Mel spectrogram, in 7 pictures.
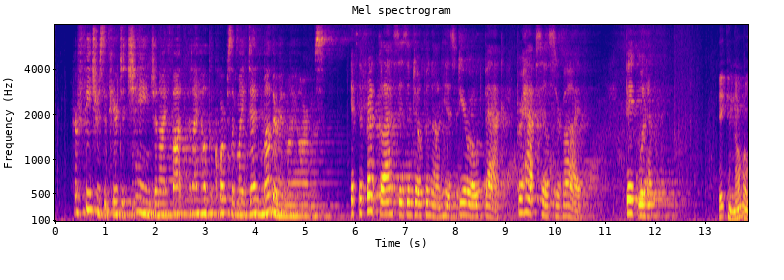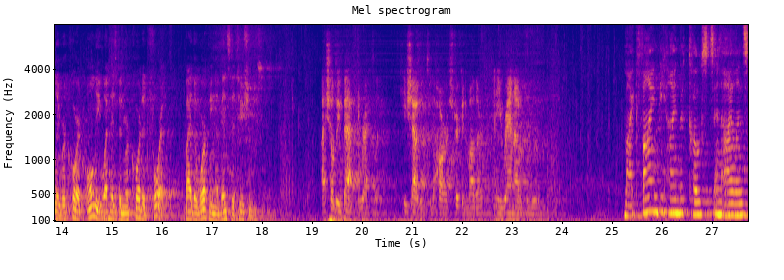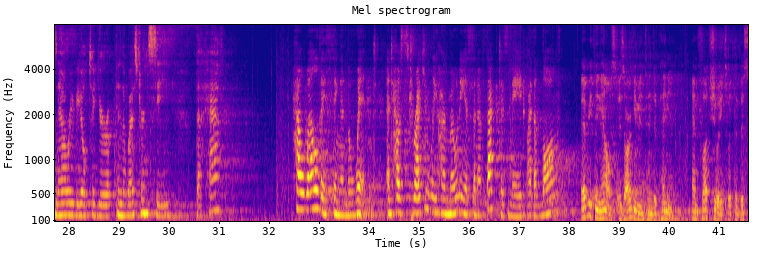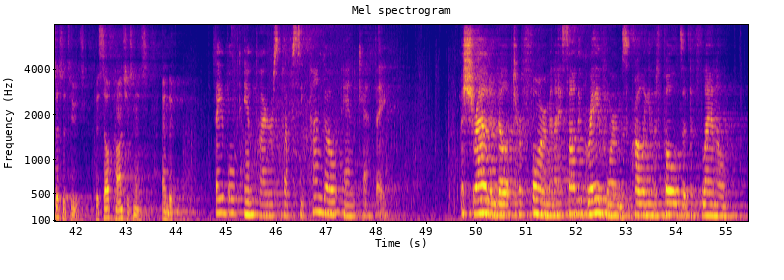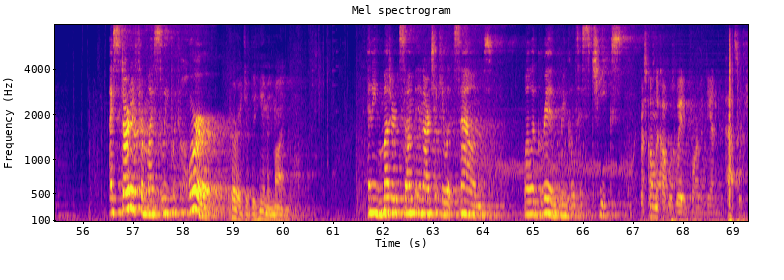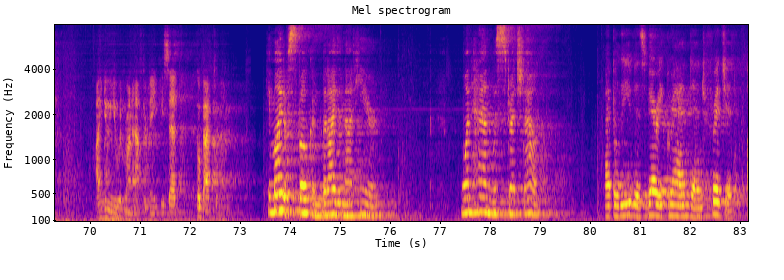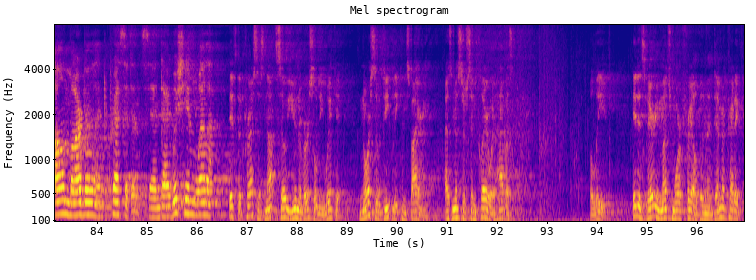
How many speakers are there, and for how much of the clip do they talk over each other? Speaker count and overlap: six, no overlap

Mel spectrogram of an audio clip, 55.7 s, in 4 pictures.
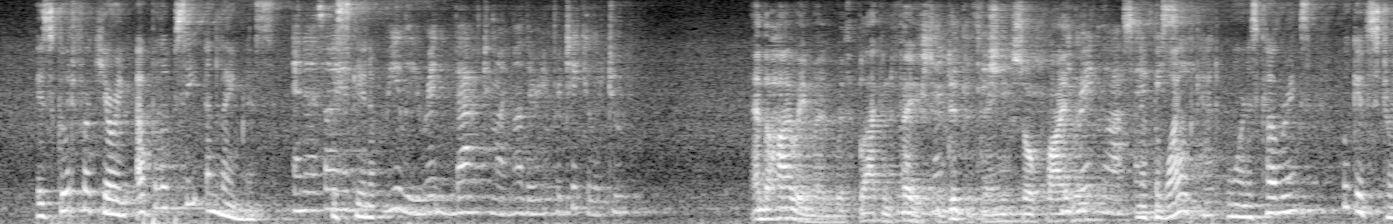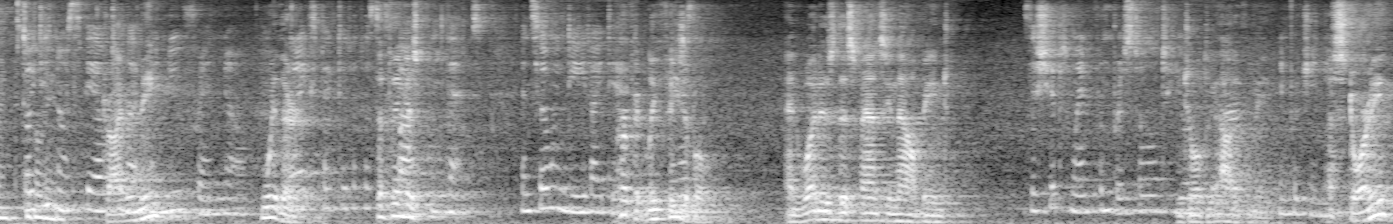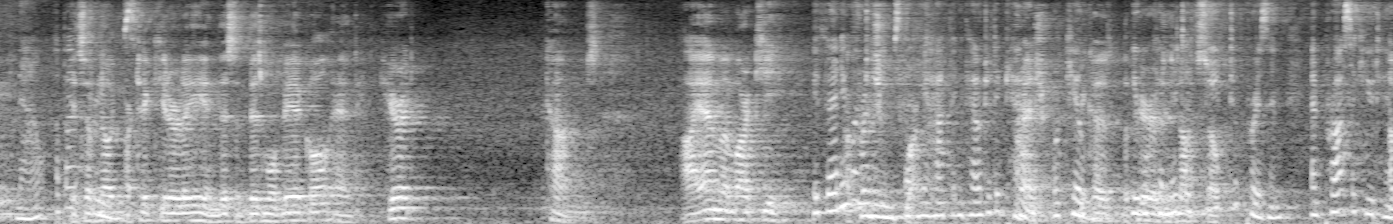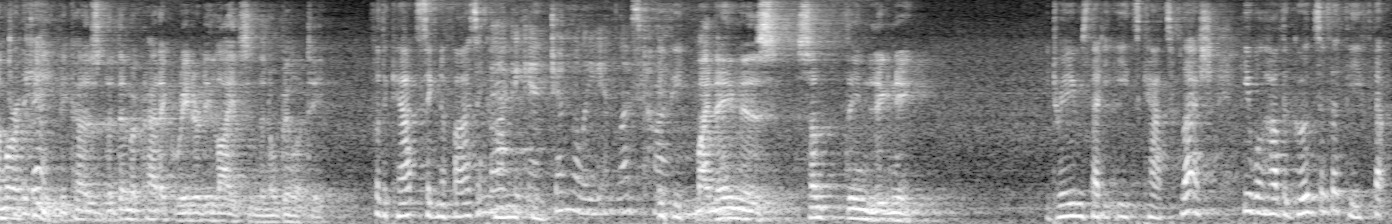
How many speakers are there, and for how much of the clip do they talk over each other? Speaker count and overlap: three, about 34%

